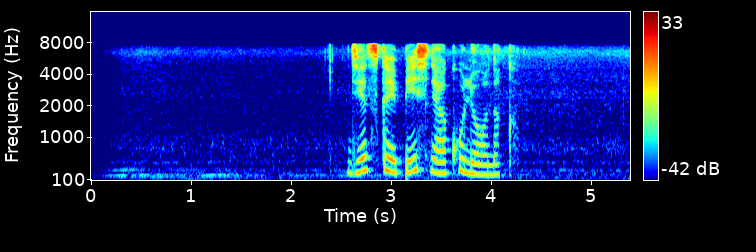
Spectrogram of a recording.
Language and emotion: Russian, neutral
